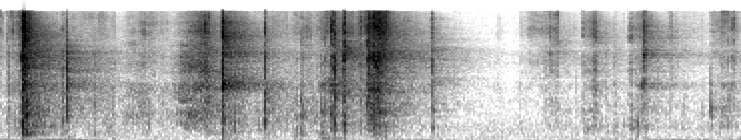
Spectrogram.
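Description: Cardboard shipping box being pulled and torn open by hand: a series of sharp rips and crackles, the loudest right at the start and more around one and two seconds in, easing off near three seconds.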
